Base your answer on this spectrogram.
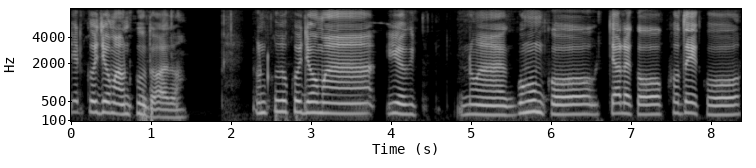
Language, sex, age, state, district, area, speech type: Santali, female, 60+, Jharkhand, Bokaro, rural, spontaneous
